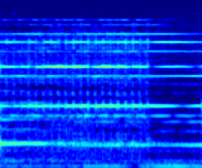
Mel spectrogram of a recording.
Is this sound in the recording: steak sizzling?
no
